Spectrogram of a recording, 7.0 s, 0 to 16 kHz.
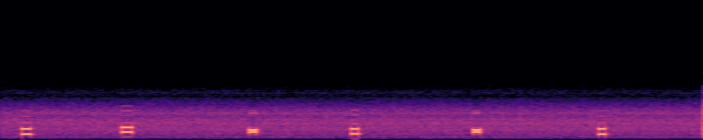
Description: DTMF, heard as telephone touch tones, dialled by hand, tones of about 90 ms, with a squelch burst at the end. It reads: 2 # * 5 * 2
